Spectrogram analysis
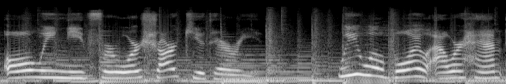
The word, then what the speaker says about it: charcuterie: is all we need for our charcuterie. We will boil our ham and hot dog. While it's boiling, let me tell you about charcuterie. What is charcuterie? In the French tradition, charcuterie, pronounced charcuterie, is the art of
